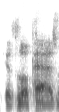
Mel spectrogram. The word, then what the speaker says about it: Lopes: You know, and then because my name is Lopes, which we pronounce it as if it were Spanish, it's actually Portuguese.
